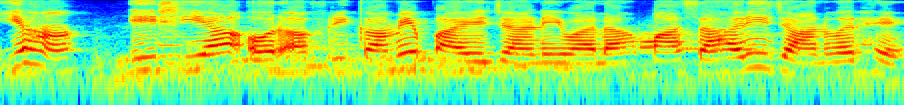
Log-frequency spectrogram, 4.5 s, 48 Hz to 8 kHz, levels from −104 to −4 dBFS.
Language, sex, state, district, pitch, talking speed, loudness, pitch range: Hindi, female, Bihar, Katihar, 225 Hz, 145 wpm, -13 LUFS, 200-250 Hz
